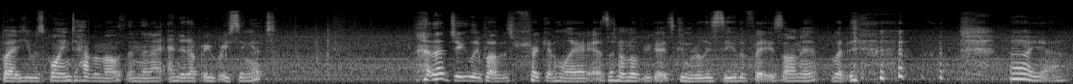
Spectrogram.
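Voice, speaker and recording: Her deep, gravelly voice moves at normal speed against a noisy background as this storyteller and vlogger reads her childhood story. She's self-mocking and chuckly, tossing in casual, amused commentary, and gets animated during the reading.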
